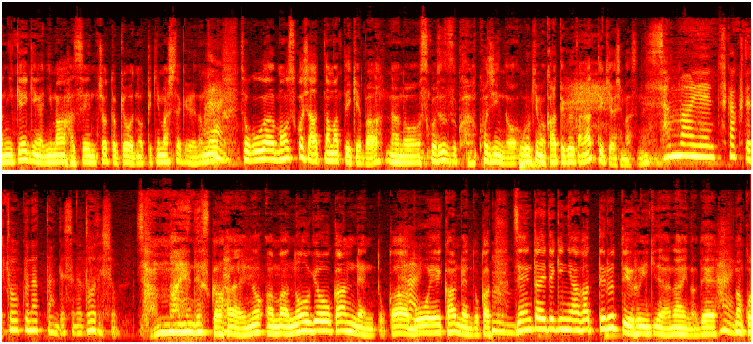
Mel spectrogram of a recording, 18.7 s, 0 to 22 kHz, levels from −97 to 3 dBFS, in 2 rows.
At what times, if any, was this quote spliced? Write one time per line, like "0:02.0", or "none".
0:12.1
0:15.5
